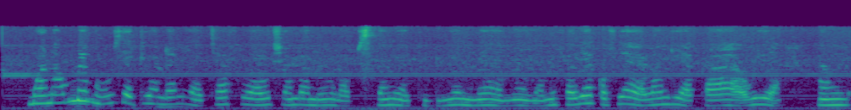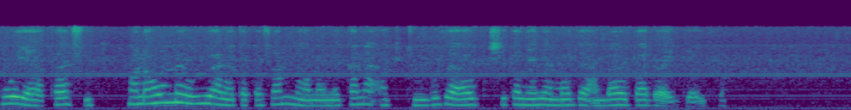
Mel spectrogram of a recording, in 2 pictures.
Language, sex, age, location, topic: Swahili, female, 18-24, Nairobi, agriculture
